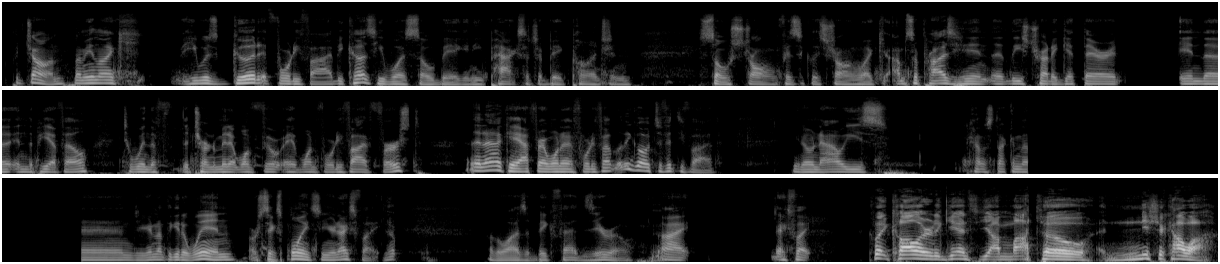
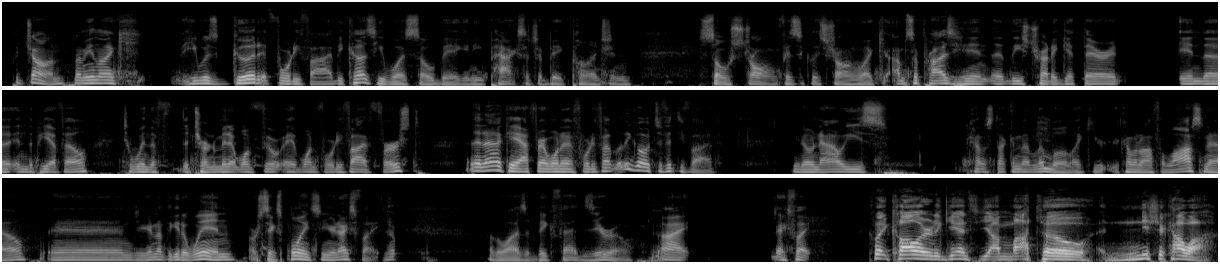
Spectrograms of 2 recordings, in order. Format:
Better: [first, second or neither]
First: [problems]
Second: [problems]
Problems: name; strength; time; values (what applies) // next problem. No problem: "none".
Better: second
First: audio cutting out; at 22 s for 2.5 s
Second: none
